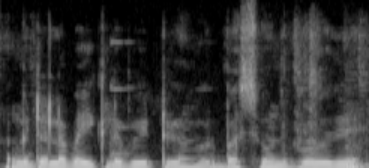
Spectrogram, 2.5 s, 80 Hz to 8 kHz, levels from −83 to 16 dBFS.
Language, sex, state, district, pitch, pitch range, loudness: Tamil, male, Tamil Nadu, Nilgiris, 135 Hz, 135-140 Hz, -13 LUFS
